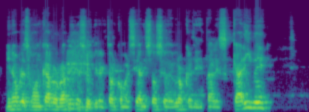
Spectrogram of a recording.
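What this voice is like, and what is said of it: Colombian Spanish accent. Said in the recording (Spanish): “sentirás por mi acento, soy colombiano”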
